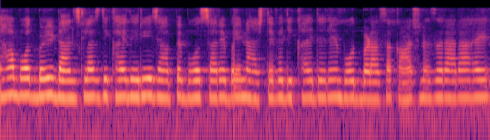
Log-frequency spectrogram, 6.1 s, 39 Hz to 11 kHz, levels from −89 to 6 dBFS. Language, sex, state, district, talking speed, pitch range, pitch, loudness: Hindi, female, Bihar, Araria, 285 wpm, 215-225 Hz, 220 Hz, -17 LUFS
